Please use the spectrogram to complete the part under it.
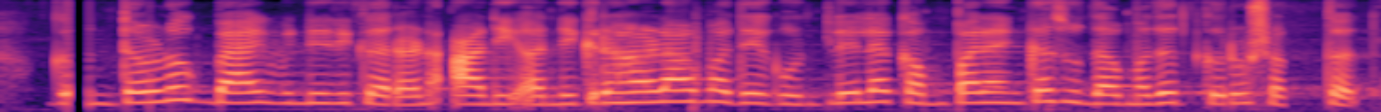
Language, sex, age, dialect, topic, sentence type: Marathi, female, 18-24, Southern Konkan, banking, statement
